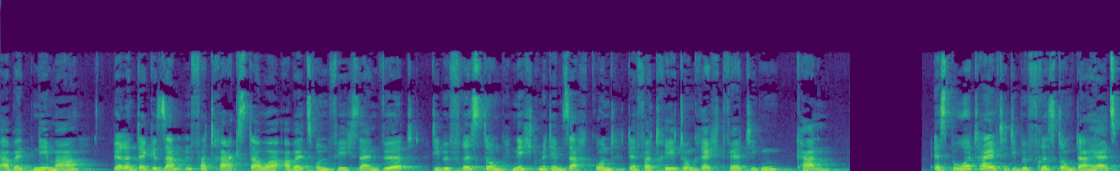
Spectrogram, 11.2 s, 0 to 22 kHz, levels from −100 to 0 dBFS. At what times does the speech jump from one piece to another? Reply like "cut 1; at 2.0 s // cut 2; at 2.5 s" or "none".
cut 1; at 4.3 s

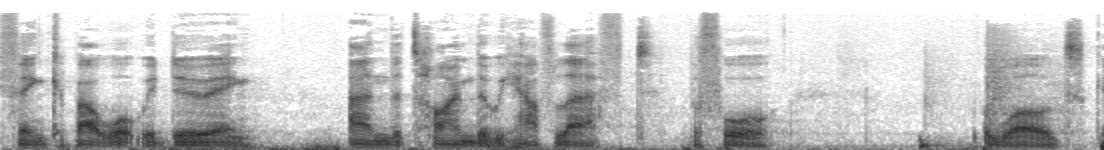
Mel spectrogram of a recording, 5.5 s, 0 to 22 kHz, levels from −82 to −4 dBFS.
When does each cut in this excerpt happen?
none

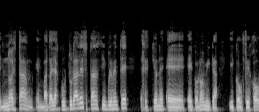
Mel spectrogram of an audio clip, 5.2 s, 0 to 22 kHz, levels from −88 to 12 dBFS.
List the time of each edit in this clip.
cut 1; at 1.7 s // cut 2; at 2.8 s

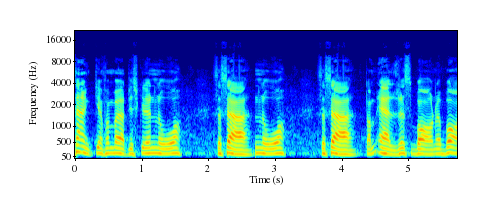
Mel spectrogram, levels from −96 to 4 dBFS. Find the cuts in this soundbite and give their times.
cut 1; at 2.7 s

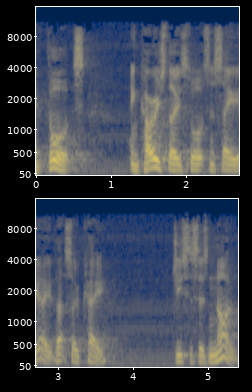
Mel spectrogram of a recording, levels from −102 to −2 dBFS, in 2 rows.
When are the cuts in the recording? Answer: none

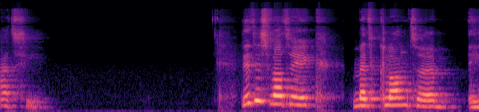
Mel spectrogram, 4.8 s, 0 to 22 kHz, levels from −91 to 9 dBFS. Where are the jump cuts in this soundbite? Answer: cut 1; at 3.4 s

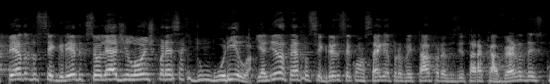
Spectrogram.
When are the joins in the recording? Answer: cut 1; at 0.9 s // cut 2; at 1.9 s

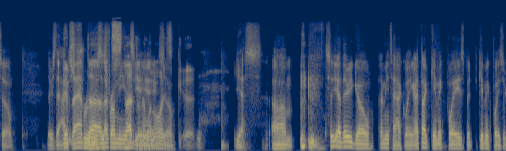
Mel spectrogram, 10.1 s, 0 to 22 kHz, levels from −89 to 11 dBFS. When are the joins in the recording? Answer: cut 1; at 1.4 s // cut 2; at 4.6 s // cut 3; at 7.8 s

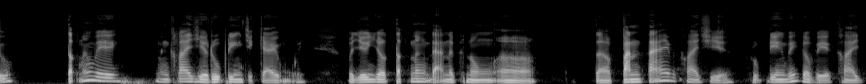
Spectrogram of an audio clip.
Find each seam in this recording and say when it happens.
none

